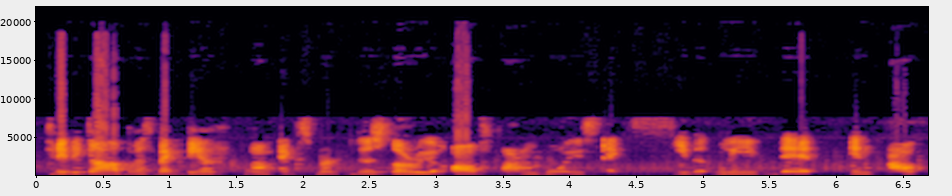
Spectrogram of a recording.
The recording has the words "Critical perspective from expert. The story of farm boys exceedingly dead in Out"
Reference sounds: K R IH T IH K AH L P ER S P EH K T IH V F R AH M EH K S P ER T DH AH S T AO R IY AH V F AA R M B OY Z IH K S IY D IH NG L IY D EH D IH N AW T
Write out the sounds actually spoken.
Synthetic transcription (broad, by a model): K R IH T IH K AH L P ER S P EH K T IH V F R AH M EH K S P ER T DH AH S T AO R IY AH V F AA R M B OY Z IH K S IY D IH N L IY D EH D IH N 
